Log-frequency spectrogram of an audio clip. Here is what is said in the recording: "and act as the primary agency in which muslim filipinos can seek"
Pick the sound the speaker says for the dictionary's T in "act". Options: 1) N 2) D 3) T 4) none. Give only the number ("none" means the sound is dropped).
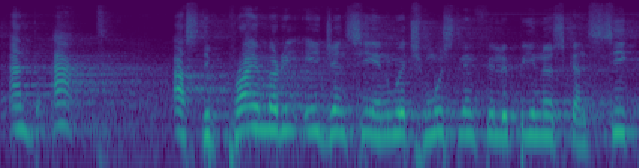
3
